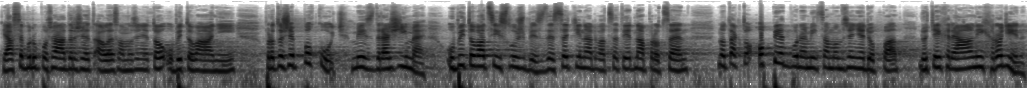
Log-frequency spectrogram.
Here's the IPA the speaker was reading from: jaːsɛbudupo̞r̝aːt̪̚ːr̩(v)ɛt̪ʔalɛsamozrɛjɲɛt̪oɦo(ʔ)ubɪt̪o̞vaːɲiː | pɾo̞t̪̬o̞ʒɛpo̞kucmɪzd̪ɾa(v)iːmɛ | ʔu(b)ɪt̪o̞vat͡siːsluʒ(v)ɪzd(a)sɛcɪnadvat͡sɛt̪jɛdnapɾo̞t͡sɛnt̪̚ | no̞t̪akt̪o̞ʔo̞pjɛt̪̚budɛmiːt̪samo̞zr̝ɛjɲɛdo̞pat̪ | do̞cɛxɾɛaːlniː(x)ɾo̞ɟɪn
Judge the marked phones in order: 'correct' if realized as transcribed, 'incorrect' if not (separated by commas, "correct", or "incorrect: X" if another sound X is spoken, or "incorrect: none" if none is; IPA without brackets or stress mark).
incorrect: ʒ, correct, incorrect: ʒ, correct, incorrect: b, incorrect: ɛ, correct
